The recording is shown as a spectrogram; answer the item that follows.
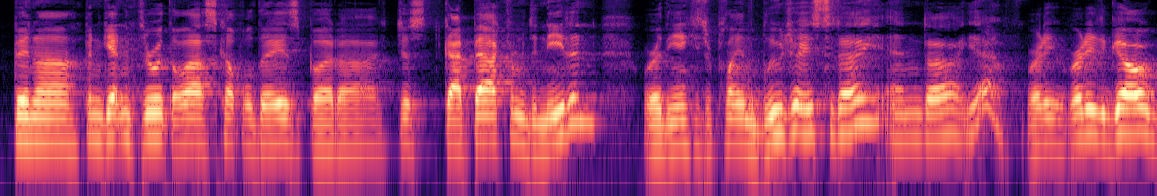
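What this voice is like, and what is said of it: Scratchy, congested voice. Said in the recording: “my voice sounds a little grovelly or, you know, scratchy ... a little congested, a little bit of a scratchy throat”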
